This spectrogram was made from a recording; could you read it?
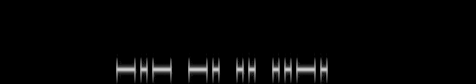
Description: Morse code, heard as a keyed tone, about 20 wpm, 700 Hz. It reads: KNIF
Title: Build A Word - 1 Letter At A Time - 3 to 5-Letter Words - 20wpm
